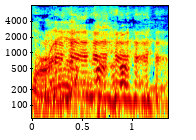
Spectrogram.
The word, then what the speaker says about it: Lange: I'm saying I Ted said Lange. There's an E at the end, so...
